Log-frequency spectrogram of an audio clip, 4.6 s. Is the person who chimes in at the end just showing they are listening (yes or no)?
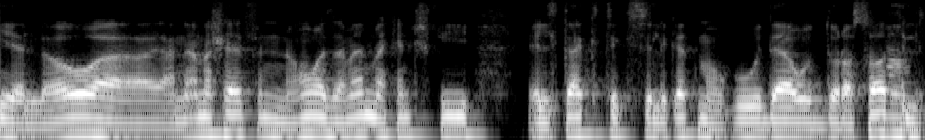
yes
